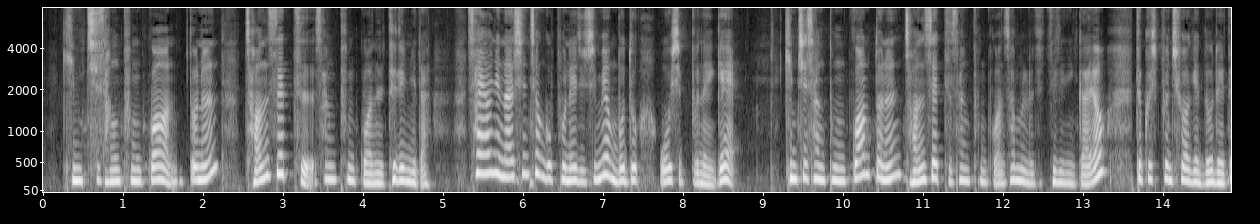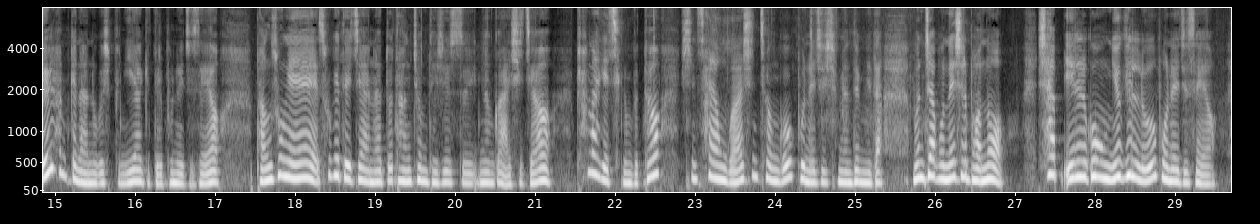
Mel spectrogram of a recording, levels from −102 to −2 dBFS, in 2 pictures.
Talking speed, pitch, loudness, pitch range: 280 characters per minute, 205 Hz, -17 LUFS, 175-230 Hz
